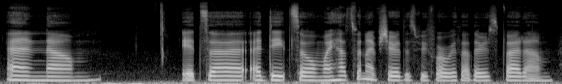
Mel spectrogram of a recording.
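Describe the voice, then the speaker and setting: A woman chatting casually and speaking softly, with halting phrasing. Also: medium pitch, monotone, gravelly, smooth. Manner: soft-spoken, halting, with frequent laughs. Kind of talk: casual chat.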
